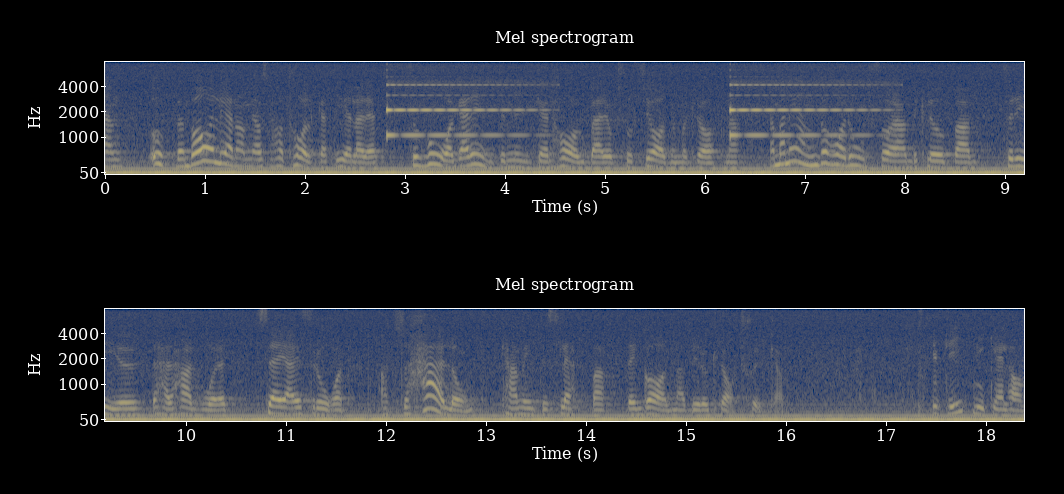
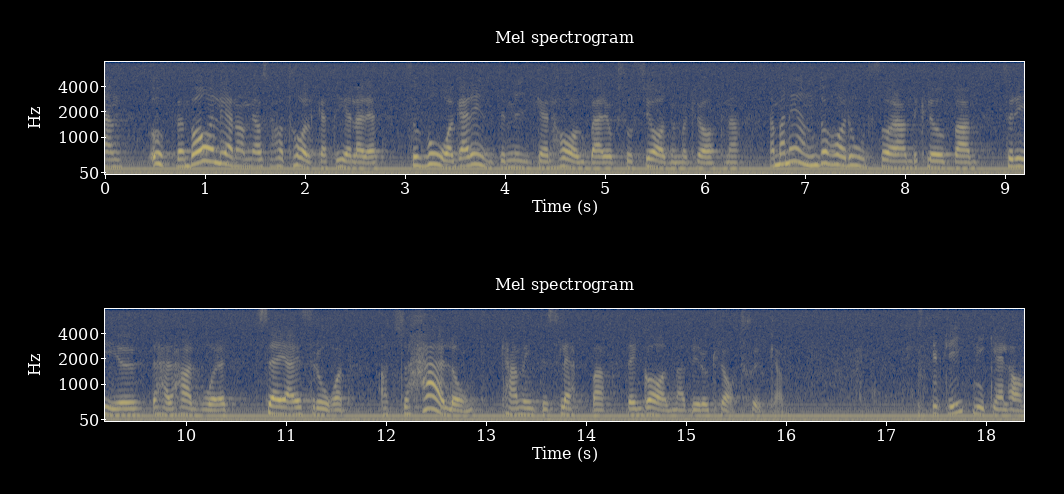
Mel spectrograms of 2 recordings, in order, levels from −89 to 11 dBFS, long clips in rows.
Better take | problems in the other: second | background sound (Keyboard (musical) + Mechanical fan); 5 dB above the speech

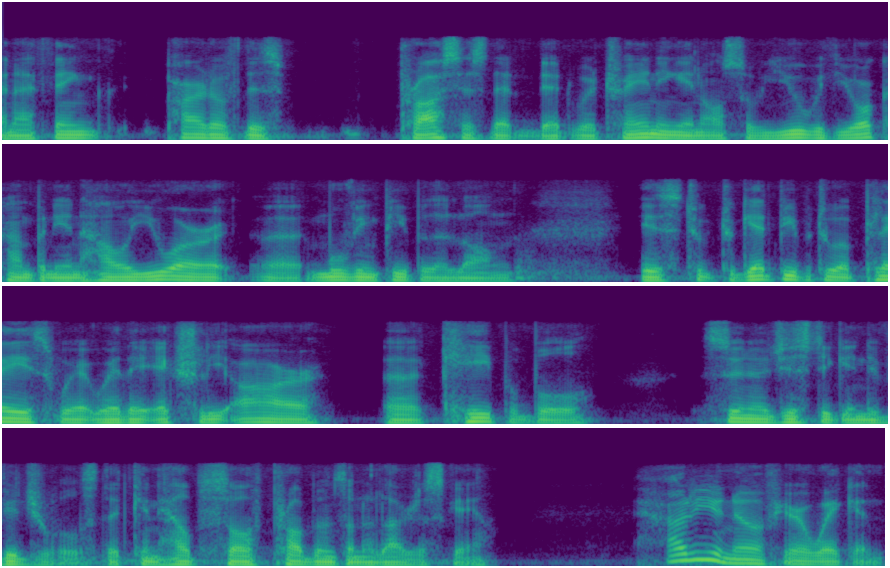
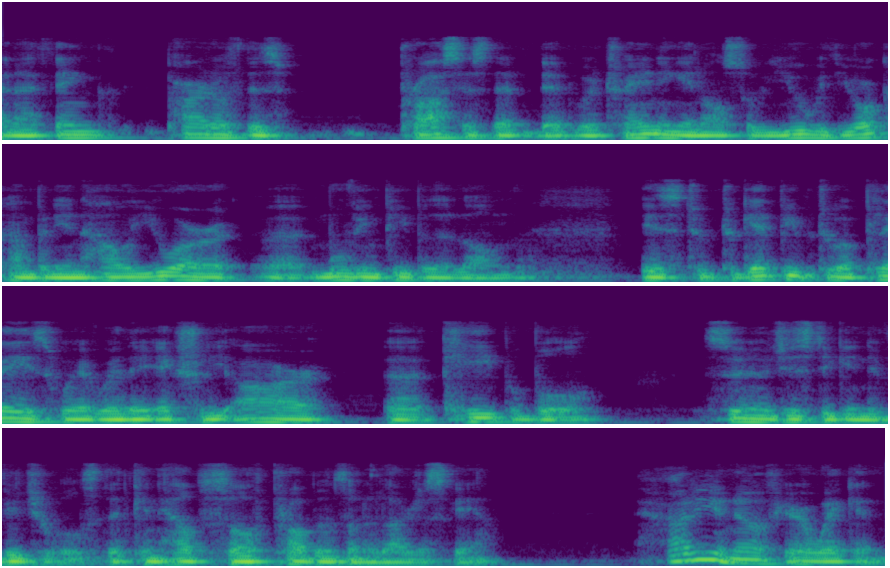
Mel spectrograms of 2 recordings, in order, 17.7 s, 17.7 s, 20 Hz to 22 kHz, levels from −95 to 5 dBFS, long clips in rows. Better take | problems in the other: first | room echo; dies away in 0.3 s

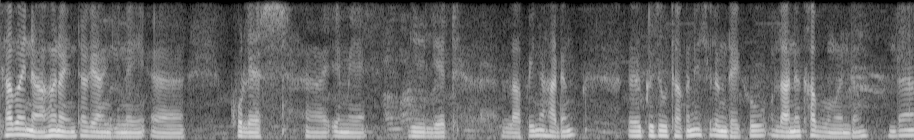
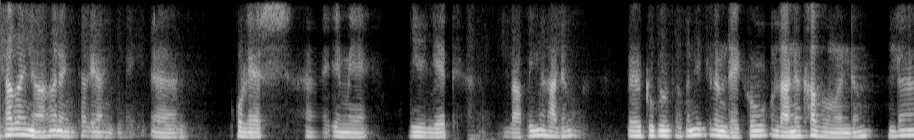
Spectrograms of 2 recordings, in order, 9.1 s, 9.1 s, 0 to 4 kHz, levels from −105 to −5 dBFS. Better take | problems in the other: first | noise reduction (neural mask model DeepFilterNet 3)

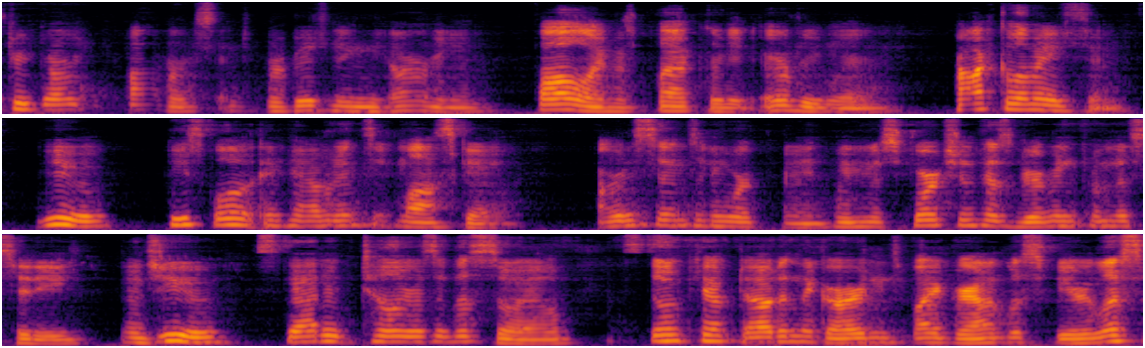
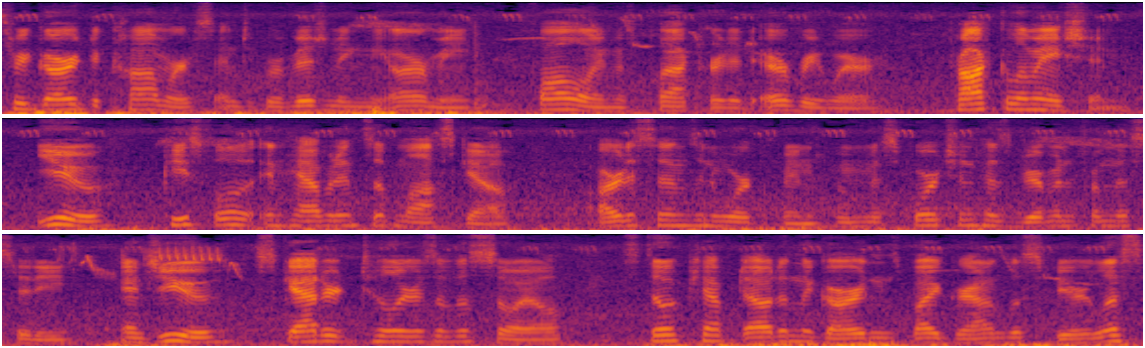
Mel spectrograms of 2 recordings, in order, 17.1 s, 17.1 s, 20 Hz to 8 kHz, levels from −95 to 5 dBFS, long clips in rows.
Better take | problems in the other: second | noise reduction (neural mask model DeepFilterNet 3)

